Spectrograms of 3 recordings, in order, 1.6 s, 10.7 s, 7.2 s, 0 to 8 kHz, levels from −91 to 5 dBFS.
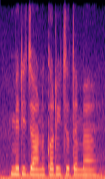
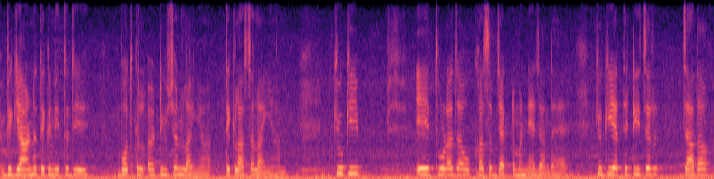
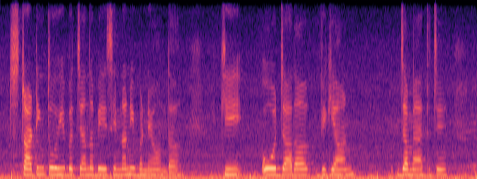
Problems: constant background noise, background conversations at intervals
